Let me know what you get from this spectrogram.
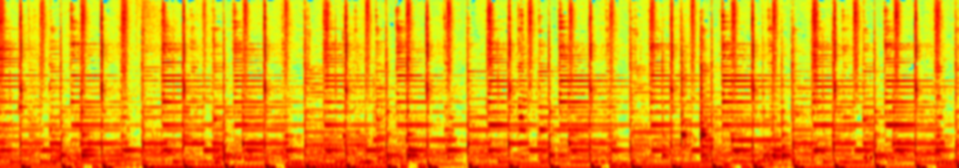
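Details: Upbeat music with a steady driving beat and guitar fills the whole stretch, with no animal voice.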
